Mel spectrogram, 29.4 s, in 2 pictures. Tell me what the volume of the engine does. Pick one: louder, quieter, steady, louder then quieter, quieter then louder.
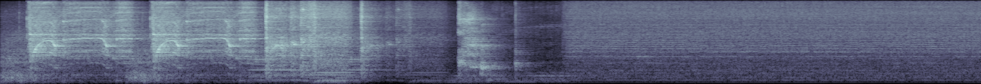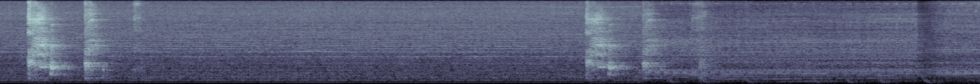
quieter.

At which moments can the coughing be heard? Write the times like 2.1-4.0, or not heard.
6.8-7.8, 15.1-16.9, 23.4-25.4.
